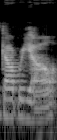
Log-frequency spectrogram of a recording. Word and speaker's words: Gabriel: This name can also be pronounced Gabriel.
